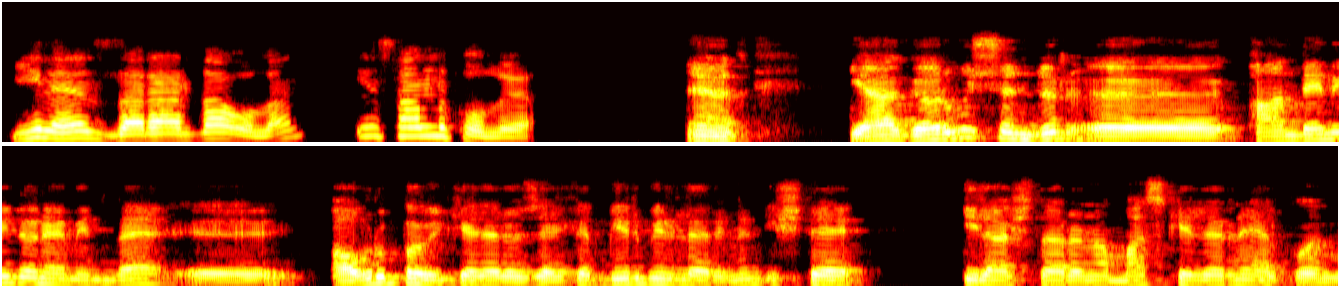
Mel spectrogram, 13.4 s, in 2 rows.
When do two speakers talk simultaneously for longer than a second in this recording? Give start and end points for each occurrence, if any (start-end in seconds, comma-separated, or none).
none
